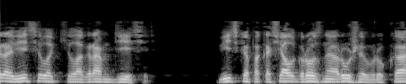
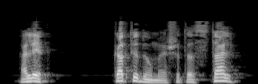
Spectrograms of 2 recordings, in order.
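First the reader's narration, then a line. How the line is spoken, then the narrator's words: Uncertain men's guess. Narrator (Russian): Мужики неуверенно предположили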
